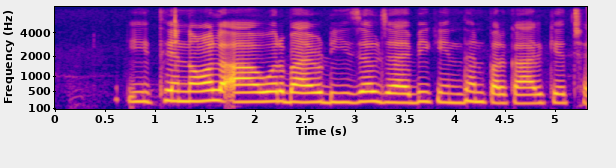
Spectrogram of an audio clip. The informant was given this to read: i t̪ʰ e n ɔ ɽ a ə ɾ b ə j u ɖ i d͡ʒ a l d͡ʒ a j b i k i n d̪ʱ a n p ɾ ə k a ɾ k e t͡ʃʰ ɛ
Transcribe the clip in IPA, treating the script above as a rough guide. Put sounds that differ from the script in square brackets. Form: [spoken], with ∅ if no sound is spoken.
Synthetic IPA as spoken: i t̪ʰ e n ɔ [l] a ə ɾ b [a] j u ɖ i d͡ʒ [ə] l d͡ʒ a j b i k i n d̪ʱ [ə] n p ɾ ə k a ɾ k e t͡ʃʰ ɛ

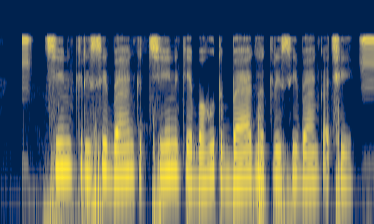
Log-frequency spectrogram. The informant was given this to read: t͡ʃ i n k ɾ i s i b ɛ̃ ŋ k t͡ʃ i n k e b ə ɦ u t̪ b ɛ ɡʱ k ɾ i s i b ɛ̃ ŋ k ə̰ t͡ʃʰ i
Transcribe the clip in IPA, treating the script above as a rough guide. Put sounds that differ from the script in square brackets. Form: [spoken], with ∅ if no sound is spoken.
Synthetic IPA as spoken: t͡ʃ i n k ɾ i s i b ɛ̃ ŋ k t͡ʃ i n k e b ə ɦ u t̪ b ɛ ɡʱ k ɾ i s i b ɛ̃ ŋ k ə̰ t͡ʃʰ i

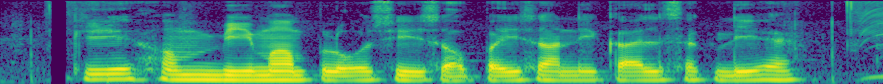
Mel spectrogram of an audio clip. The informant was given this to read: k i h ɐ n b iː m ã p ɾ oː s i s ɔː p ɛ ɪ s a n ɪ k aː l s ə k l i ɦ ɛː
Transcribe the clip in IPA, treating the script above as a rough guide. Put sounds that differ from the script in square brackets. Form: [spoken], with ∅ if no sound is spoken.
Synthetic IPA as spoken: k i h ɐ [m] b iː m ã p [l] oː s i s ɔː p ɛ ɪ s a n ɪ k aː l s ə k l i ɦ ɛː

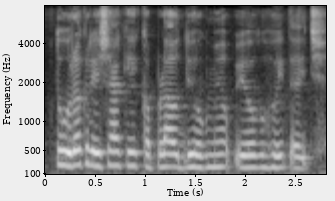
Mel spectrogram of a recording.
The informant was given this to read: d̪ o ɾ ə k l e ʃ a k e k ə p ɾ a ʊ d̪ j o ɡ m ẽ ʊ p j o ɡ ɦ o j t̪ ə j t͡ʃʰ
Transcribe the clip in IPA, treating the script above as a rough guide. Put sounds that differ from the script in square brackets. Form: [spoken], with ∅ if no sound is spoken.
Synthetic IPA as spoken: [t̪] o ɾ ə k [ɾ] e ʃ a k e k ə p [ɽ] a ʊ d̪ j o ɡ m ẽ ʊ p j o ɡ ɦ o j t̪ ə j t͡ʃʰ

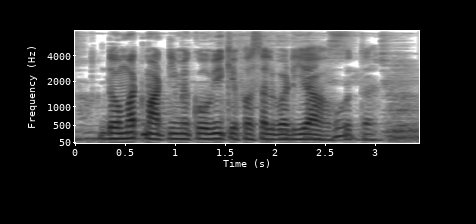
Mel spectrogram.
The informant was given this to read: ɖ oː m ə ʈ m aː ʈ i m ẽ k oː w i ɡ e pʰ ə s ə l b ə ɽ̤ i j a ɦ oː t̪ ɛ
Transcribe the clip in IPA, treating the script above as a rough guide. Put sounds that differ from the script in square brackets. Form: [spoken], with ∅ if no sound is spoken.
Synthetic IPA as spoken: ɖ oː m ə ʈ m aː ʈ i m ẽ k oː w i [k] e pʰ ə s ə l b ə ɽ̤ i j a ɦ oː t̪ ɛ

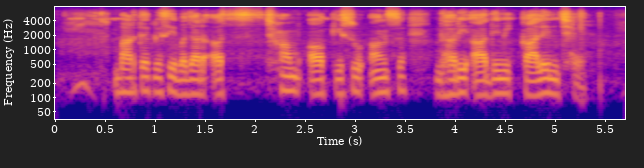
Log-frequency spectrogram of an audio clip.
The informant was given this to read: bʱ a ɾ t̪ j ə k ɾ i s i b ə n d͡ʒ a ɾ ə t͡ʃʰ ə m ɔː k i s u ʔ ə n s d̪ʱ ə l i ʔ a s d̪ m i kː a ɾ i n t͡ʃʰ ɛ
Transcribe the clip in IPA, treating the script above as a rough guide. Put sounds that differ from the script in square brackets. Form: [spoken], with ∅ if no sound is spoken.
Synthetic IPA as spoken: bʱ a ɾ t̪ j ə k ɾ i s i b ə [∅] d͡ʒ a ɾ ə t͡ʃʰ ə m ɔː k i s u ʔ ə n s d̪ʱ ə [ɾ] i ʔ a [∅] d̪ m i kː a [l] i n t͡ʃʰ ɛ

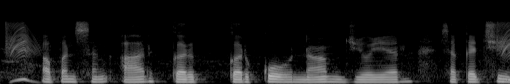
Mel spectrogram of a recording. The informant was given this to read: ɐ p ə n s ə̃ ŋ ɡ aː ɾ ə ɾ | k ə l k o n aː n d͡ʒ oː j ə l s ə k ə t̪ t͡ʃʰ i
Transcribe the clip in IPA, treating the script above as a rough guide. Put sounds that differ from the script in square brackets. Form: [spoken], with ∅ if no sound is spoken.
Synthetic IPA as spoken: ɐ p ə n s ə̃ ŋ ɡ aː ɾ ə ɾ | k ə [ɾ] k o n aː [m] d͡ʒ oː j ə [ɾ] s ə k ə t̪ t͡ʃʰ i

